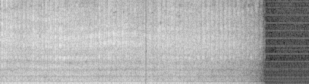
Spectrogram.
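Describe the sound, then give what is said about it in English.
A Cub Cadet snowblower engine runs loud and steady, a rough, buzzing drone with a constant pitch and no talk over it, for about two and a half seconds before cutting off abruptly into silence. “Cub Cadet snowblowers are designed to make your winter easier.”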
